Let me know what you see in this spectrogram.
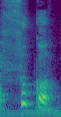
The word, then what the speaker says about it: Foucault: Se escreve Focaut, mas como é francês, se pronuncia Foucault.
